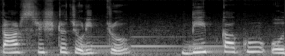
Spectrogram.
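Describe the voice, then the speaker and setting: A woman's voice with music in the background. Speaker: audiobook narrator. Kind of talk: audiobook introduction.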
